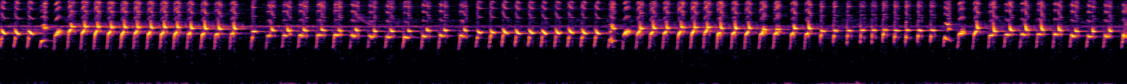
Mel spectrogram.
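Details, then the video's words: Canary with lovebird-style material in its song, rolling continuously: long runs of rapid, buzzy high trilled notes, changing pitch slightly every second or so without a break. "kenari full materi love bird"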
